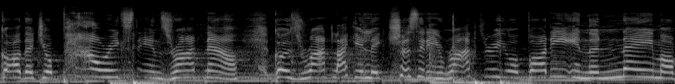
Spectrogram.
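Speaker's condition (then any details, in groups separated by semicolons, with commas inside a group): No condition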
